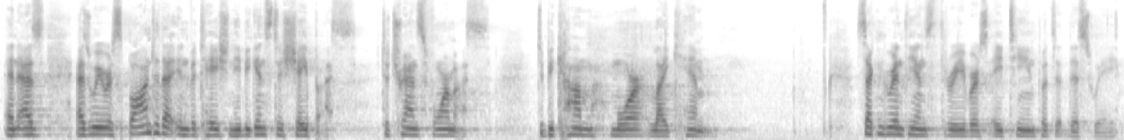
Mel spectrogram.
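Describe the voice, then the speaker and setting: A Tanzanian-raised campus pastor in his thirties gives a sermon at a normal speed, his mid-range voice fairly bright and his intonation fairly even. His manner is friendly and conversational, with frequent check-ins with the congregation. The large church sanctuary adds a long hall reverb.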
